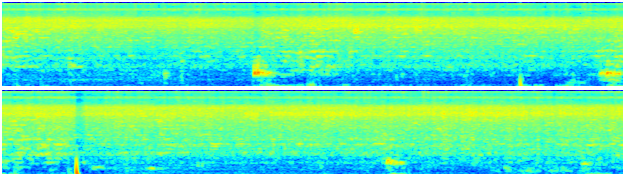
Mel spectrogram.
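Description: Cut potatoes frying in hot oil in a pan give a steady, bright sizzle throughout, with a few soft taps and one sharp click of a utensil. There is no talking.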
